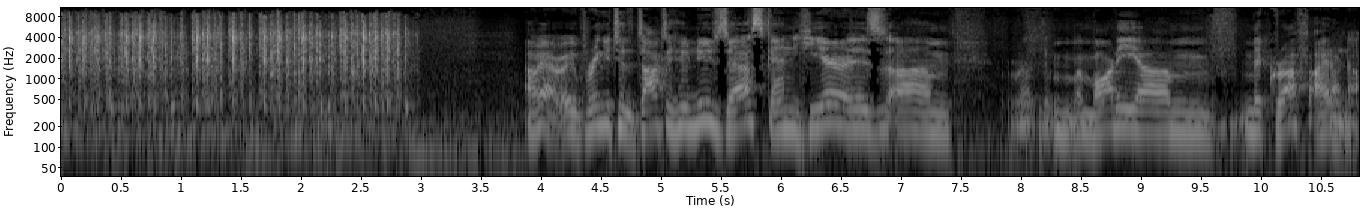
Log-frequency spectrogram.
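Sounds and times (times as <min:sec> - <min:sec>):
typewriter keystrokes: 0:00.0 - 0:03.0
speech: 0:04.2 - 0:10.8.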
